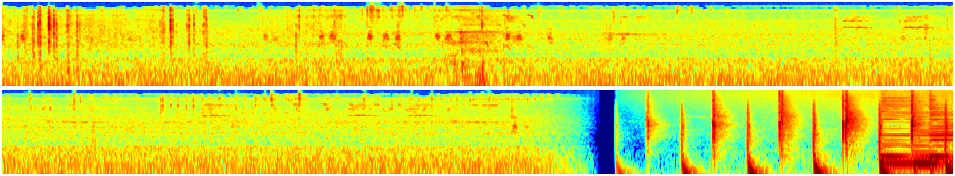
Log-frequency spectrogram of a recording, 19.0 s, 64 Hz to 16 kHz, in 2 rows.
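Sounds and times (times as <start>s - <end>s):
ducks quacking: 2.5s - 6.4s.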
